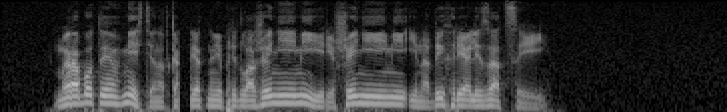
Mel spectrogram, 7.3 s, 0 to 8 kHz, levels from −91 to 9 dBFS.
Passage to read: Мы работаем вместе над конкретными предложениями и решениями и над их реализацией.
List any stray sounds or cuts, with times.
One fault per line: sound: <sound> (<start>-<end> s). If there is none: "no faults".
sound: dropout (1.8-1.9 s)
